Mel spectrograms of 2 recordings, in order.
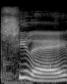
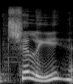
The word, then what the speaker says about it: Chile: So, Brazil, Brazilian in this country there are many Brazilians and Chile or Chile as many Americans say um has people called Chileans.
